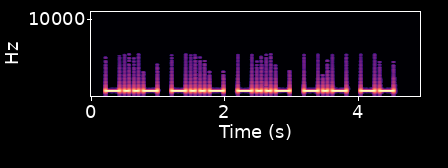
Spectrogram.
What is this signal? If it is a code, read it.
Morse code, heard as a keyed tone, about 17 wpm, 800 Hz. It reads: XXXKM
